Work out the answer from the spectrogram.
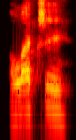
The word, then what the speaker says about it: Alexi: How do you pronounce that, Jason? Alexi.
